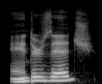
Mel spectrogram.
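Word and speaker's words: Andrzej: polish story originally by here we go don't mispronounce the name of my people ander's edge sepkowski what do you think yeah i don't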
